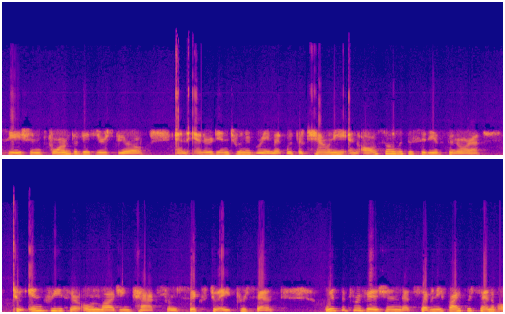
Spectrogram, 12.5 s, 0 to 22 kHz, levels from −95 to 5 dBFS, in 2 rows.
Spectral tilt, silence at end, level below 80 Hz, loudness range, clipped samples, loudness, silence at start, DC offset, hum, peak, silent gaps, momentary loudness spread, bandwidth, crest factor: -4.5 dB/octave; 0 s; -66 dBFS; 2 LU; under 0.1%; -19 LUFS; 0 s; under 0.1%; none; -6 dBFS; none; 5 LU; 16 kHz; 14 dB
